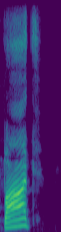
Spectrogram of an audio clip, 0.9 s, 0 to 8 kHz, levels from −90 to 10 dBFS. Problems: constant background noise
